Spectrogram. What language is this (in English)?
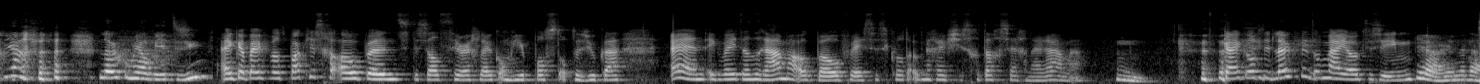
Dutch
